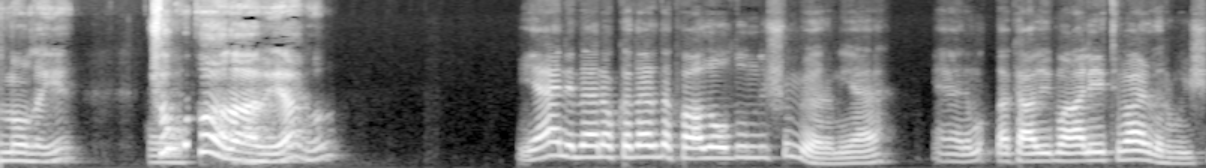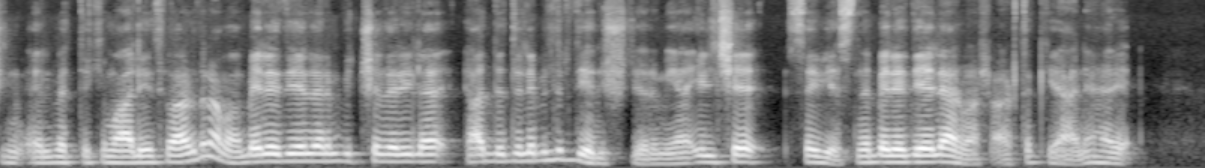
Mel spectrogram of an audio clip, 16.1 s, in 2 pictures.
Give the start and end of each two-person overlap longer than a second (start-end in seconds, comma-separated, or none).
none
